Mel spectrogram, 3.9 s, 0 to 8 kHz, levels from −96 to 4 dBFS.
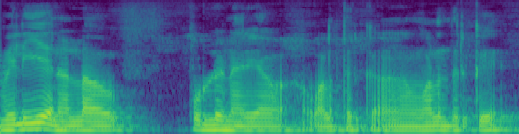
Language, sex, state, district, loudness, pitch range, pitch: Tamil, male, Tamil Nadu, Nilgiris, -17 LUFS, 95-105 Hz, 100 Hz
